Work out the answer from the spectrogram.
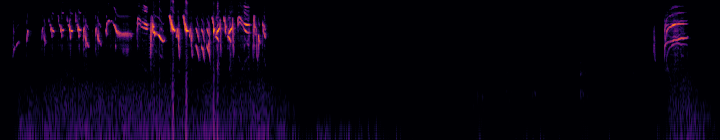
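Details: A grey-crowned goldfinch delivers a stimulating training song: about four seconds of fast, jangling twitter with buzzy trills, then long silence broken by one short, high, rising note near the end.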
